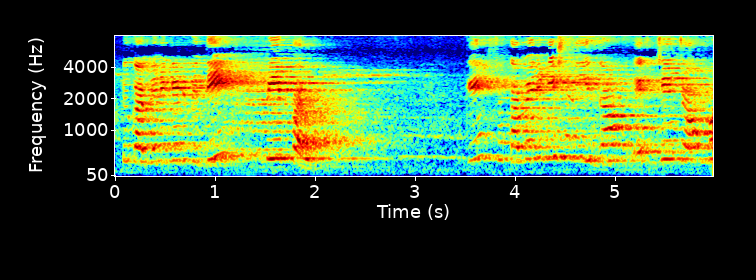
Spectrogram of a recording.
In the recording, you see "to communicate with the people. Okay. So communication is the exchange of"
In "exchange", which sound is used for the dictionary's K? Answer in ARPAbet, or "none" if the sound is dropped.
none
